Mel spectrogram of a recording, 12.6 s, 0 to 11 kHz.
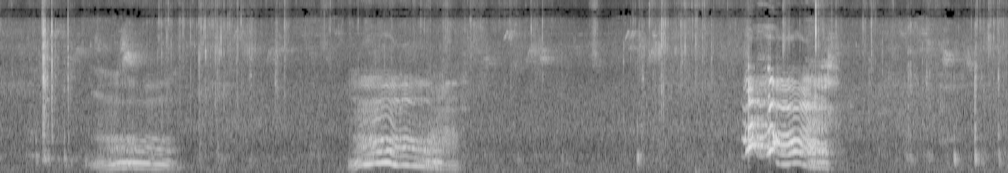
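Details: Puppies playing in a kennel yard on a mild winter day, 30 January, 14 °C; three drawn-out growling, whining vocalizations with wavering harmonics, spaced a few seconds apart, quiet between.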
